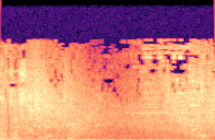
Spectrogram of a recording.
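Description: Magic blasts whoosh and crackle in a game battle.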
